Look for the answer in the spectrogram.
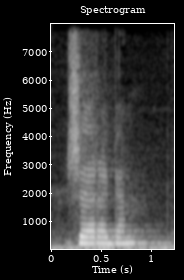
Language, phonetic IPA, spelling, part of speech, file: Belarusian, [ˈʐɛrabʲa], жэрабя, noun, Be-жэрабя.ogg
- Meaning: lot, fate, destiny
